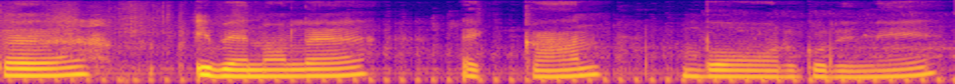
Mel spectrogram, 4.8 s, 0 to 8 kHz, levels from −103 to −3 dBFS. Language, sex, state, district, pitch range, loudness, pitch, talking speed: Chakma, female, Tripura, Dhalai, 180-215 Hz, -19 LUFS, 195 Hz, 75 wpm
